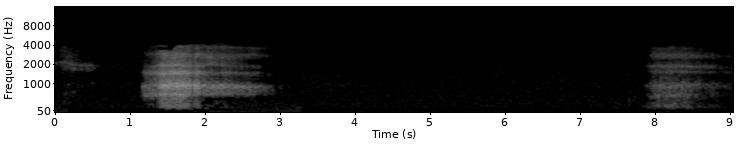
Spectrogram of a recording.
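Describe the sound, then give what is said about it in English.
A deep breath taken on request: a long, breathy rush of air lasting about two seconds, then quiet, then a second shorter breath near the end. The sound is soft and stands alone, without talk. “So just go ahead and take a deep breath for me.”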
